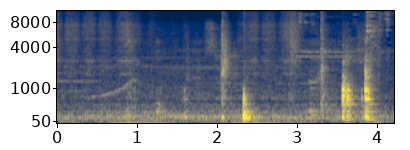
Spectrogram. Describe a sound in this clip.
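A rolling pin knocks and rolls on a board.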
